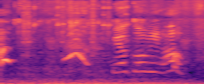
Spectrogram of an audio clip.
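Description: A child's high voice speaking a few short sounds, over a steady low rumble inside a moving gondola cable car cabin.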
